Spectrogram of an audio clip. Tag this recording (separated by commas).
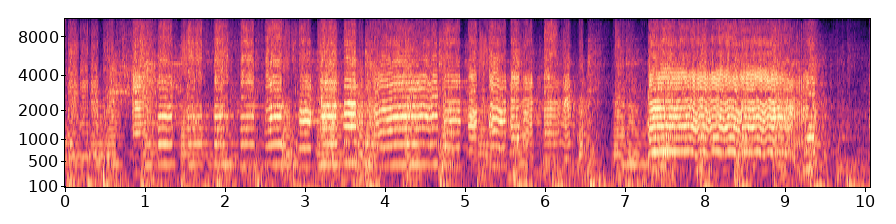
Swing music, Music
